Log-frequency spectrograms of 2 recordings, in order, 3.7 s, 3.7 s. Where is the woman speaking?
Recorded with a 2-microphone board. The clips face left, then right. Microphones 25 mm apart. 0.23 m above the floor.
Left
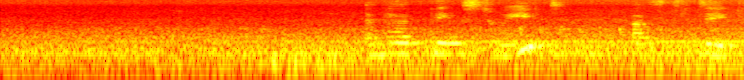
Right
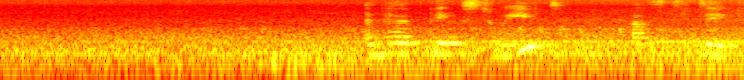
35° right (ahead or behind), 1.8 m; by 3.6 s 10° right (ahead or behind), 2.0 m.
